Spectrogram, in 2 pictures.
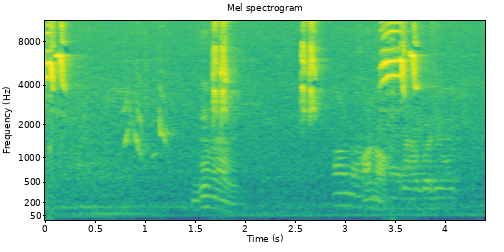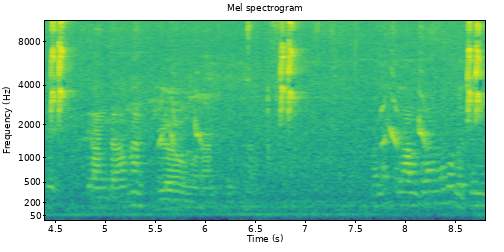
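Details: Black-breasted oriental magpie-robin (kacer dada hitam) with a full, rich isian song: scattered sharp high chirps and short whistled phrases every second or so, under steady men's conversation.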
